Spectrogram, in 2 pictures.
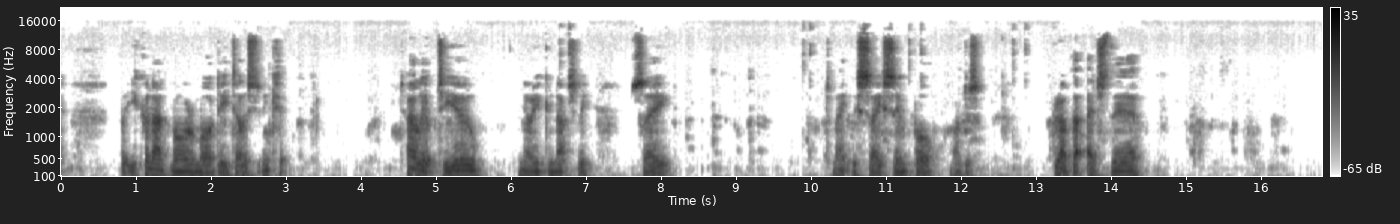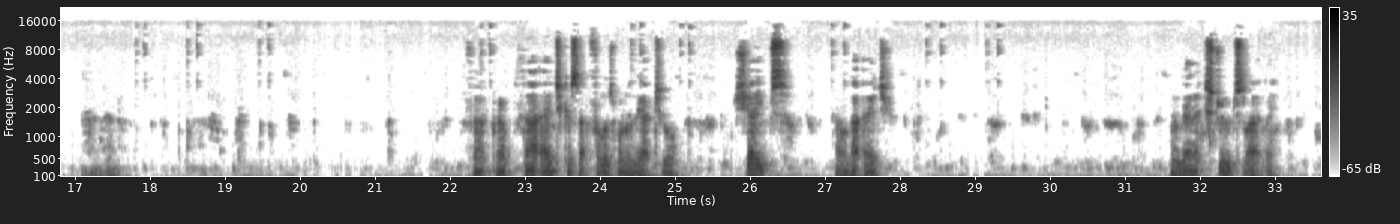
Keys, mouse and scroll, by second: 0.4 scroll, 2.0 middle click, 3.0 Tab, 3.5 scroll down 3, 4.3 middle click, 4.6 Tab, 4.9-5.4 scroll, 6.1-6.4 scroll down 3, 6.4 click, 6.8-7.4 scroll, 8.1 scroll down 3, 8.3 Tab, 9.3 scroll, 9.6 click, 11.1 click, 12.5 alt+click, 17.6 click, 18.3 click, 19.4 click, 20.4 click, 20.8 middle click, 20.8-21.1 scroll down 1, 22.2 click, 24.2 click, 24.8 click, 26.9 click, 28.2 alt+click, 28.3 alt+click, 29.0 click, 31.6 e.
